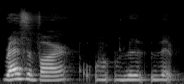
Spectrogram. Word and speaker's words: reservoir: good and number 17 Reservoir and number 17 Reservoir we stress the first syllable reservoir reservoir one more time Reservoir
